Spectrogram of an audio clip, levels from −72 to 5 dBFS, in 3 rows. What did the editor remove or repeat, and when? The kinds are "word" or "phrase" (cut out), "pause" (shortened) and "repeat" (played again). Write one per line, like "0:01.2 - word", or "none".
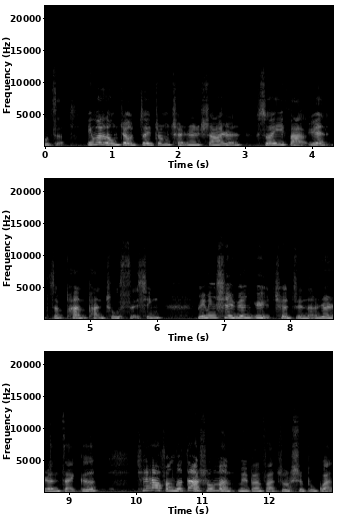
none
